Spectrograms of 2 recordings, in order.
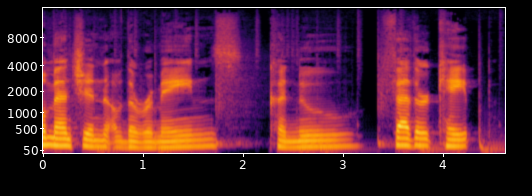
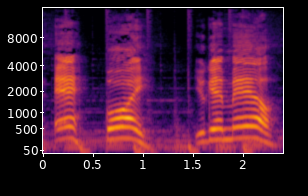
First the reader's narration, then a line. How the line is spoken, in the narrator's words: his mom shouted from inside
